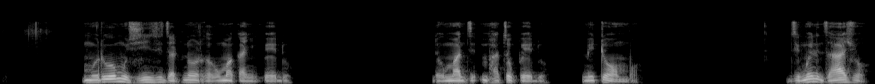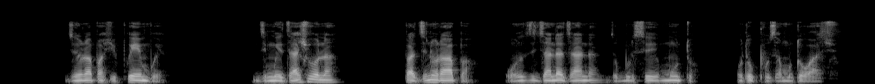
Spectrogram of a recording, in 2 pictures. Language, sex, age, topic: Ndau, male, 36-49, health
